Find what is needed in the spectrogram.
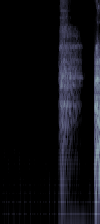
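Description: Dead silence for about a second, then a man's short audible breath, a sigh-like exhale of about half a second, just before he starts to speak.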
